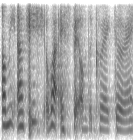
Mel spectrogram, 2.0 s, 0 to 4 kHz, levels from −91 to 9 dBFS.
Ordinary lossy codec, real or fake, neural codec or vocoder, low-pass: none; fake; codec, 24 kHz, 0.9 kbps, DualCodec; 3.6 kHz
